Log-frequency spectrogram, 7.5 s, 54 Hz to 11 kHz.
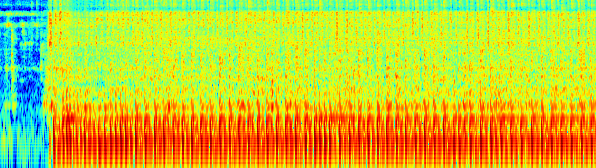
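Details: Freshly rebuilt Yamaha Jupiter Z bored up to 120cc with 53.5 mm piston, first start, cold: catches after a quiet start and settles into a steady, even putter with no knocks or misses; healthy idle.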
